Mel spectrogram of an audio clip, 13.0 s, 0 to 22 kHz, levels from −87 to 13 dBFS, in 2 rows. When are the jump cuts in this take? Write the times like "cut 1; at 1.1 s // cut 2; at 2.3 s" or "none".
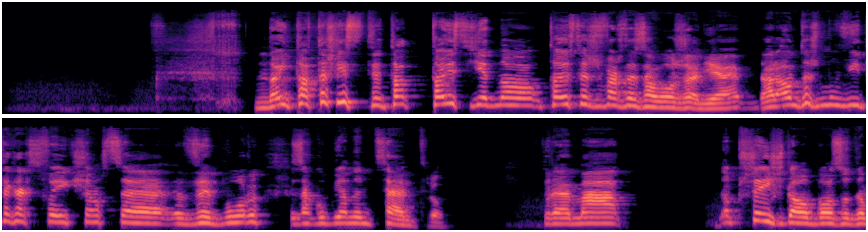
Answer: cut 1; at 5.6 s // cut 2; at 8.6 s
